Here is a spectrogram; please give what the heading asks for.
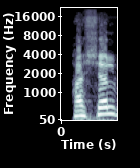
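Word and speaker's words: hustle: एस टी एल ई अब यहां क्या साइलेंट है टी साइलेंट है हसल वसल देखो हसल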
